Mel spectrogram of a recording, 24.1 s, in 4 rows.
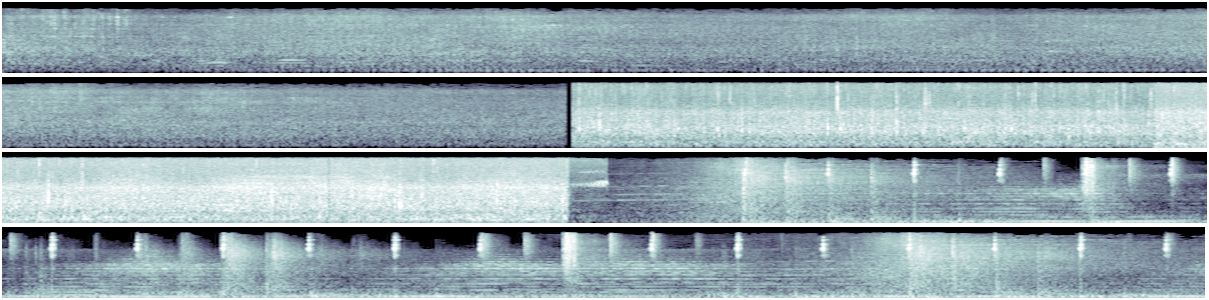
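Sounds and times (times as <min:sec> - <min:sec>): heavy rain pouring: 0:08.9 - 0:14.9.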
